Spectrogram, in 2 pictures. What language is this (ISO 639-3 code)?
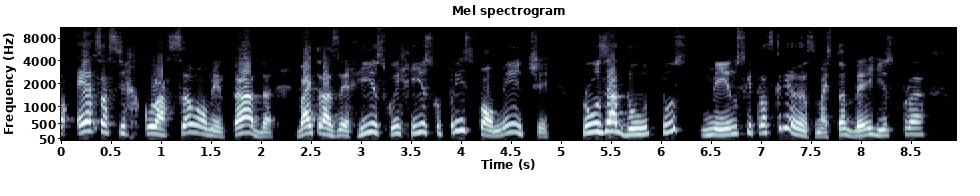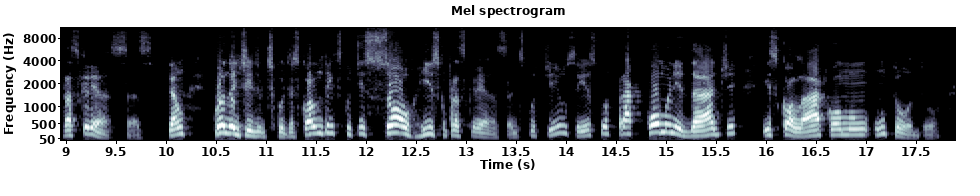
por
